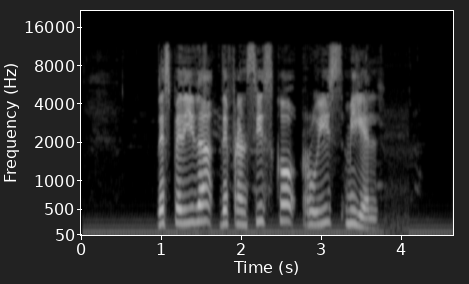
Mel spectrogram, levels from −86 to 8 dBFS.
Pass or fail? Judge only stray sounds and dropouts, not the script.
pass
